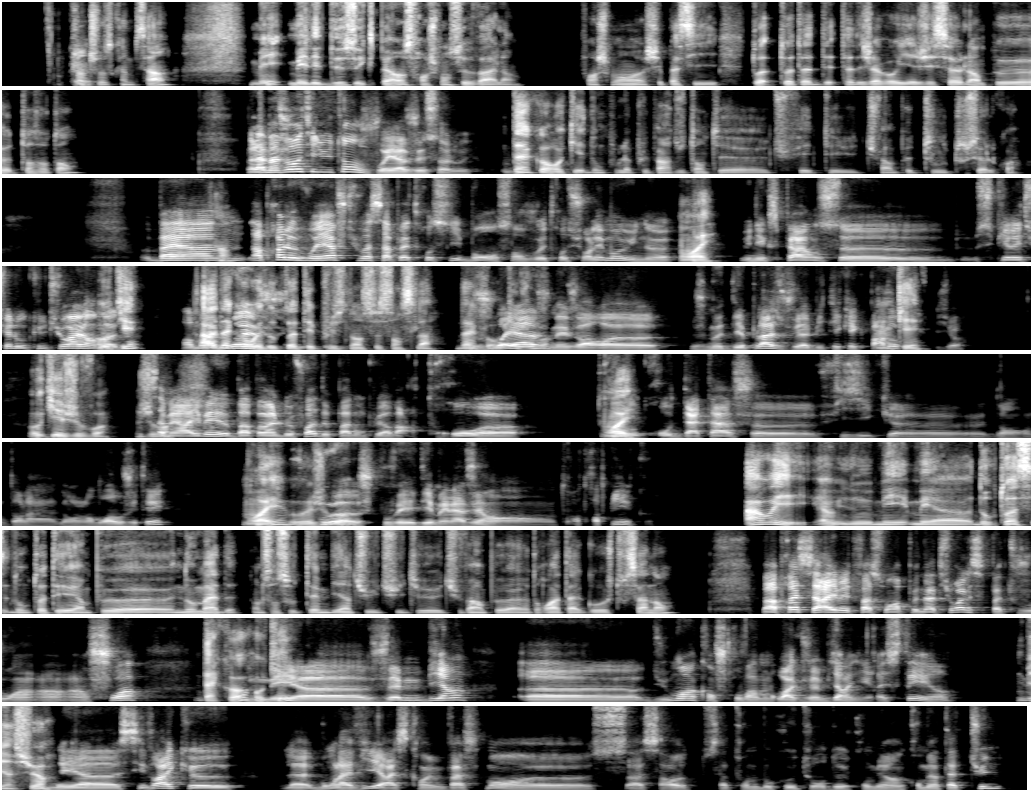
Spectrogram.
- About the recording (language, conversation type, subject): French, unstructured, Quels défis rencontrez-vous pour goûter la cuisine locale en voyage ?
- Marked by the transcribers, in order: other background noise; tapping; stressed: "d'attache"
